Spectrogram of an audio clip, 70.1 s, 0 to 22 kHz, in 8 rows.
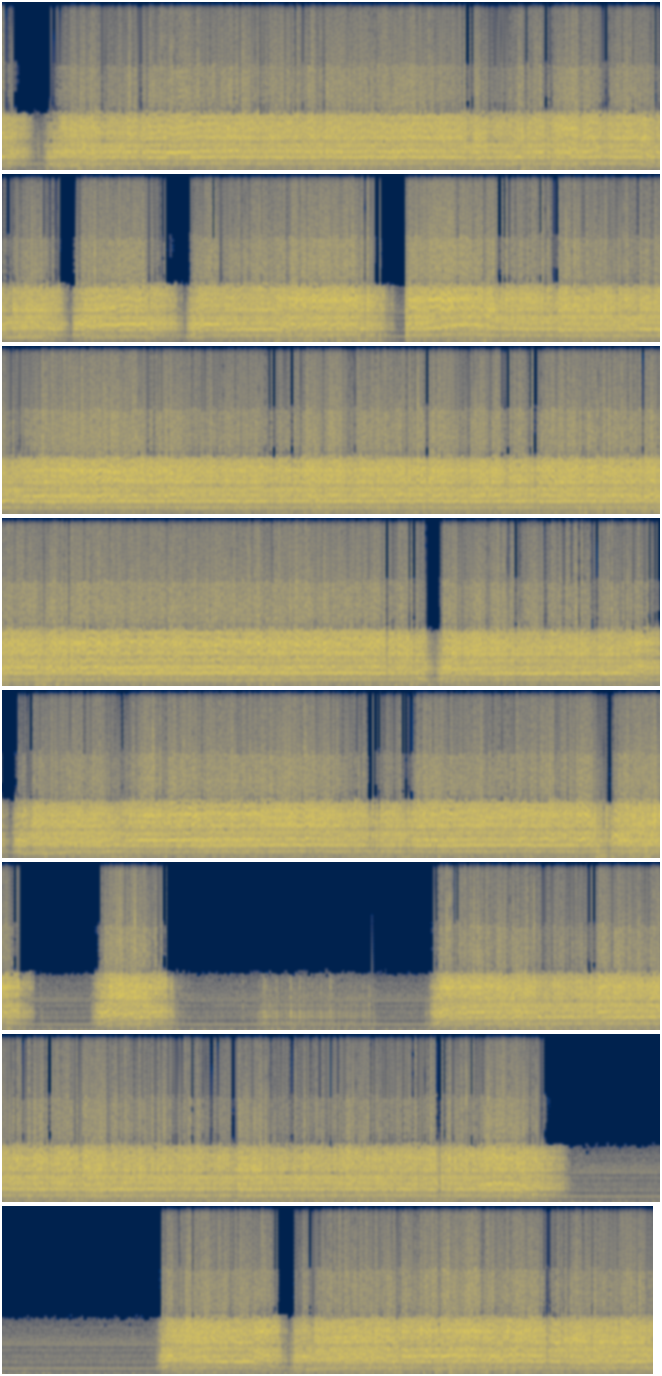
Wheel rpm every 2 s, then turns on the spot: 130, 230, 230, 230, 190, 130, 190, 230, 220, 220, 230, 230, 230, 220, 210, 210, 190, 160, 210, 230, 230, 190, 70, 30, 30, 210, 230, 230, 230, 180, 0, 20, 160, 210, 210.
34-36 42-44 46-48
